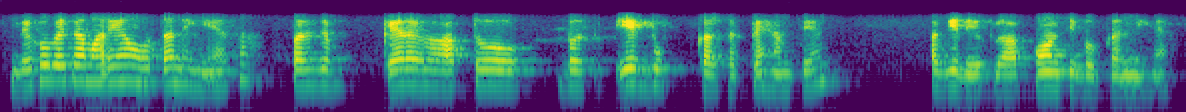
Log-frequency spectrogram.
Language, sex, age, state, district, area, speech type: Urdu, female, 30-45, Uttar Pradesh, Ghaziabad, urban, conversation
